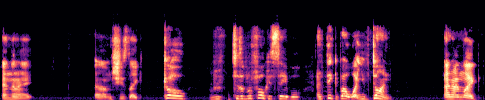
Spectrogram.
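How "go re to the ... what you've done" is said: high-pitched scolding order; exasperated, raised-pitch telling-off; mock pissed-off teacher. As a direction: imitate a teacher sending a kid away in anger.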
